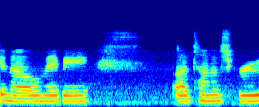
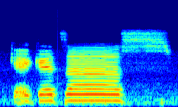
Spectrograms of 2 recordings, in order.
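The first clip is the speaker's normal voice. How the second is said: quoted cartoon voice; 2 semitones lower, much slower than usual. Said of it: "quoting D B Z abridged".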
